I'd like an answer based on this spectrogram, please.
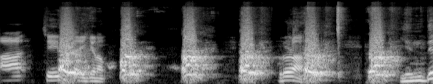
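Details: German Shepherd from Perumbavoor, Kerala, barking in loud, harsh bursts roughly every half second to second, with human voices mixed in between the barks.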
